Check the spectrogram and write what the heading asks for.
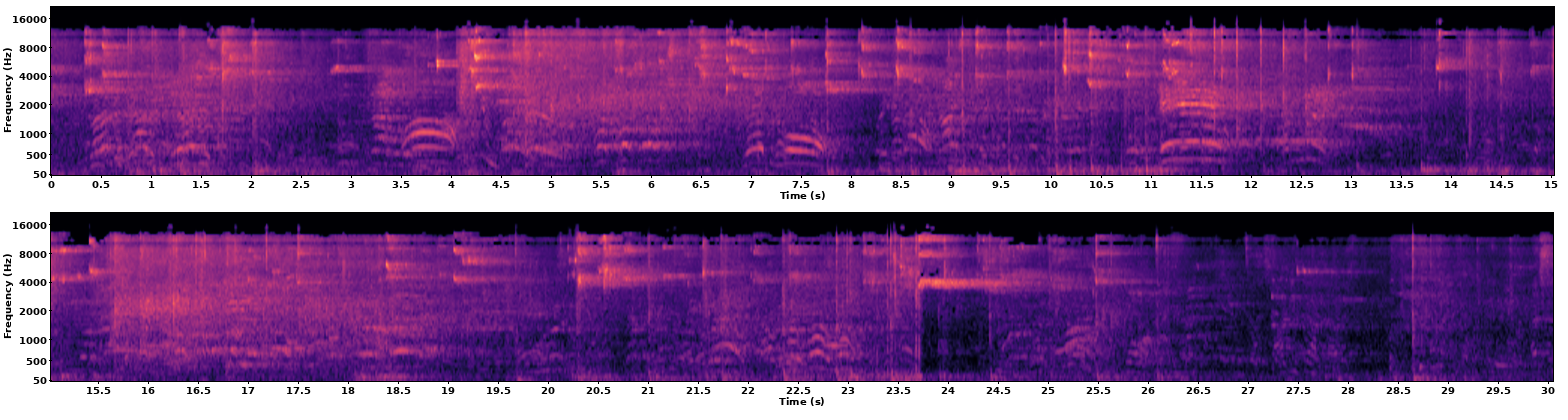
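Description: Live basketball play in a gymnasium: the ball bouncing on the hardwood floor amid shouting voices from players and spectators, echoing in the large hall. The din drops off near the end as play stops.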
